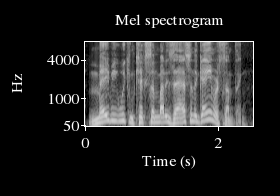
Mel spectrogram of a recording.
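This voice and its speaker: A man's voice: high voice, sing-song, quick pace, husky, dry recording, heavily acted. A man playing a self-important, griping young nerd who leads a gang of misfits in a comic radio drama. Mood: exasperated, scheming. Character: whiny, megalomaniac young male nerd gang leader.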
